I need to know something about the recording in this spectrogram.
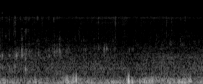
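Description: Liquid pours from a kettle spout into a glass.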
